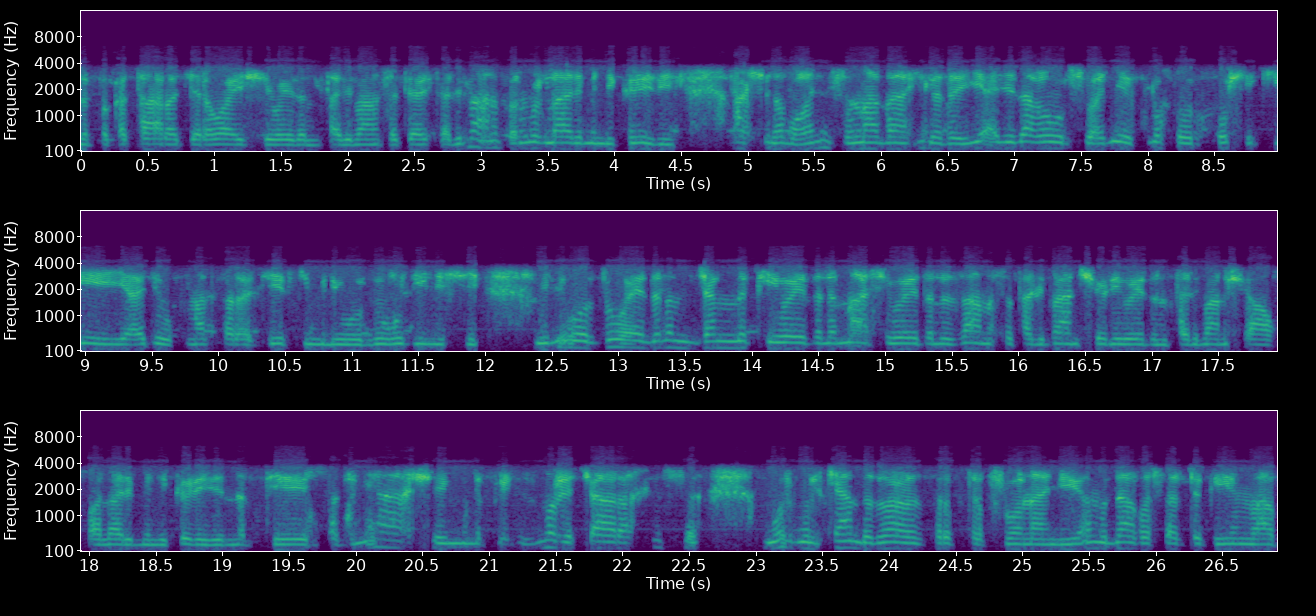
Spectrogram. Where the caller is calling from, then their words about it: Uruzgan, Afghanistan; روزګان ولایت شیراسا ولسوالۍ څخه خبرې کوم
